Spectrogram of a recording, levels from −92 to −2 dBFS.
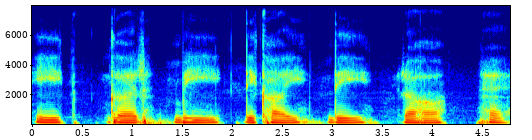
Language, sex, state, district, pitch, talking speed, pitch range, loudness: Hindi, female, Rajasthan, Jaipur, 140 Hz, 90 wpm, 130-150 Hz, -18 LUFS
